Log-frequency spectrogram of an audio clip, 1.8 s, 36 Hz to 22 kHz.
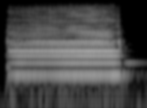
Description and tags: Double Bass - C4
Part of the Good-sounds dataset of monophonic instrumental sounds.
instrument::double bass
note::C
octave::4
midi note::60
good-sounds-id::8665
